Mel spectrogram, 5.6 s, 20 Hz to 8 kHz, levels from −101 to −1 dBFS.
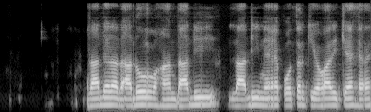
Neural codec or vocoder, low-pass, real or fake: autoencoder, 48 kHz, 32 numbers a frame, DAC-VAE, trained on Japanese speech; 7.2 kHz; fake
